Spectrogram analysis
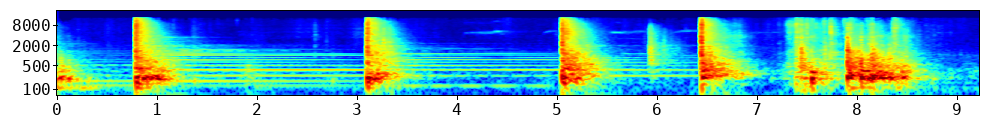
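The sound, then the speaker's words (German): An acoustic guitar lying on the floor is smashed with several sharp wooden blows, widely spaced at first and then quicker. Each blow sets the strings ringing and the body cracking, and the ringing decays between hits. “Es wird erstmal zaghaft zugeschlagen, aber dann... Oh, das ist so eine Art zweites Schallloch jetzt.”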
